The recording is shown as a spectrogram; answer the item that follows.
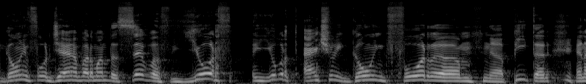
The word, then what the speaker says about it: yaourt: Yaourt. Yaourt. Yaourt. Ah, okay. Can you imagine? I have been pronouncing it strangely from the beginning.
